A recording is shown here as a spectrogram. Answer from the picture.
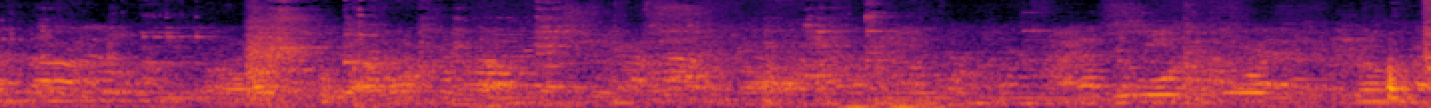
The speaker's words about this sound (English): These ice cubes in the other one now, because they've cooled this one down.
